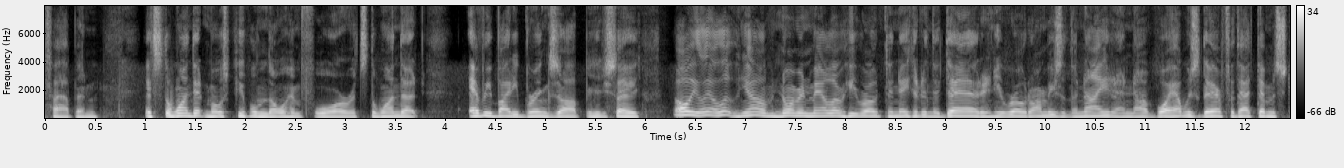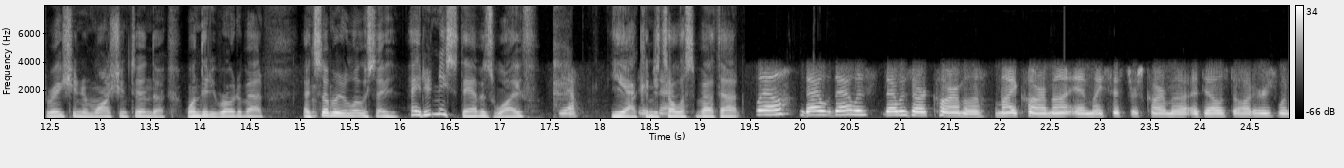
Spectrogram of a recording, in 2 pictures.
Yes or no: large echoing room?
no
